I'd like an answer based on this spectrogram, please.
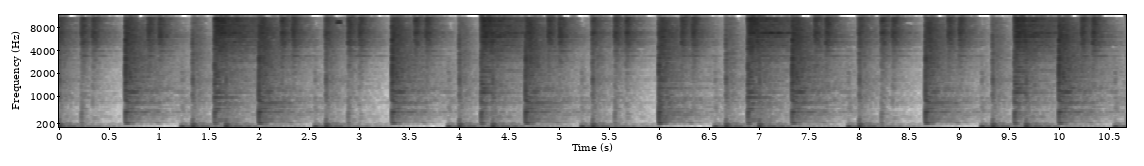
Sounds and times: drum 0.0 - 10.6

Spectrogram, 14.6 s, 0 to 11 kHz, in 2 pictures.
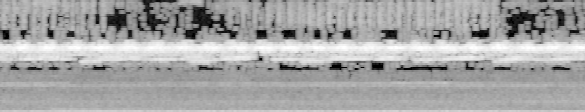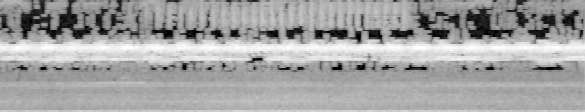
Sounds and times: Crickets 0.0 - 14.6

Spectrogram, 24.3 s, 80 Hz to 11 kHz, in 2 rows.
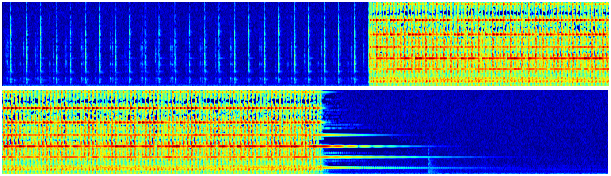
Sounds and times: clock ticking 0.0 - 18.7
alarm bell 7.4 - 22.0

